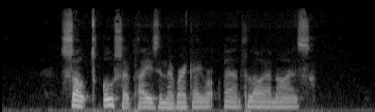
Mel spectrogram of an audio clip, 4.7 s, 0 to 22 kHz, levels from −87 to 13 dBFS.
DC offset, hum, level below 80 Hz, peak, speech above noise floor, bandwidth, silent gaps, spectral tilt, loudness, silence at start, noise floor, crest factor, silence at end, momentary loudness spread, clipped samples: under 0.1%; none; -54 dBFS; -10 dBFS; 34 dB; 16.5 kHz; none; -5.5 dB/octave; -29 LUFS; 0.75 s; -61 dBFS; 20 dB; 0.8 s; 10 LU; under 0.1%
